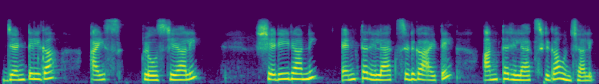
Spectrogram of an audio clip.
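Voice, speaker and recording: A woman with a Telugu accent guiding a meditation in a calm, measured way, pausing between short phrases. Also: a little high. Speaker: meditation guide. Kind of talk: guided meditation instruction.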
